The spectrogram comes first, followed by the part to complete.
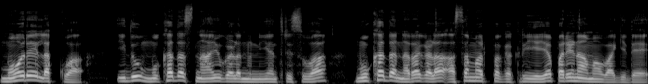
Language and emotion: Kannada, neutral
